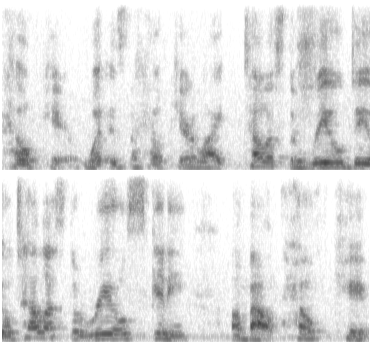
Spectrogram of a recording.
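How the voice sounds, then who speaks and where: Pitch varies ordinarily. Delivery is very slow. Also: woman, fairly low pitch for a woman. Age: middle-aged. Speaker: expat vlogger. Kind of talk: casual livestream chat. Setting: live stream.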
